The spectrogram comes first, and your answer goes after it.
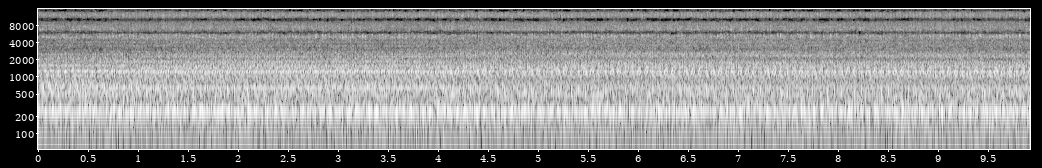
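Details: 60kW Kohler REOZJ diesel generator on a mobile MRI/X-ray trailer, running with fuel solenoid wired in and starter jumped after control board failed. Steady even diesel chug at constant speed, smooth hum, no knocks or hunting; normal idle.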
